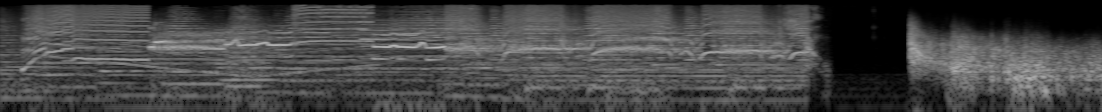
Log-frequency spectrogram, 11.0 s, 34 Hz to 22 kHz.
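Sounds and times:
held music: 0.0 - 8.2
women screaming: 0.2 - 8.2.

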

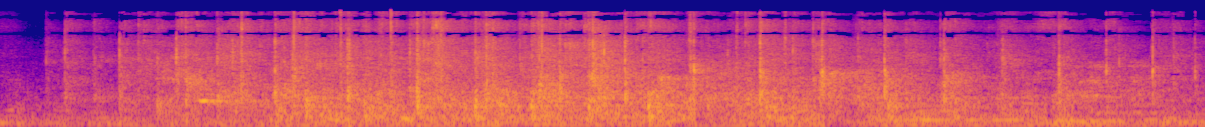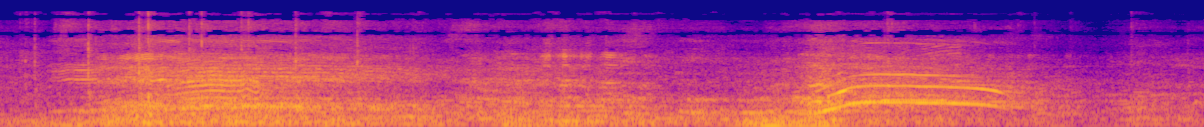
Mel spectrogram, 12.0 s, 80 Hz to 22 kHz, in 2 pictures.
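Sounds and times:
crowd applauding: 0.0 - 8.2.

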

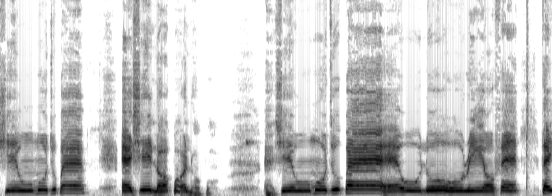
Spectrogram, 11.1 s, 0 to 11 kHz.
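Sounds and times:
breath: 1.8 - 2.4, 4.5 - 5.2.

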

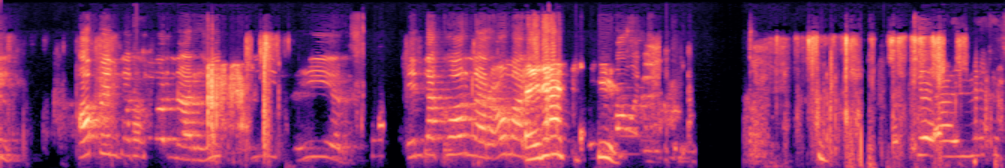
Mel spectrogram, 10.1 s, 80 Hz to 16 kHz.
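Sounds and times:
microphone noise bursts and clicks: 7.4 - 10.0.

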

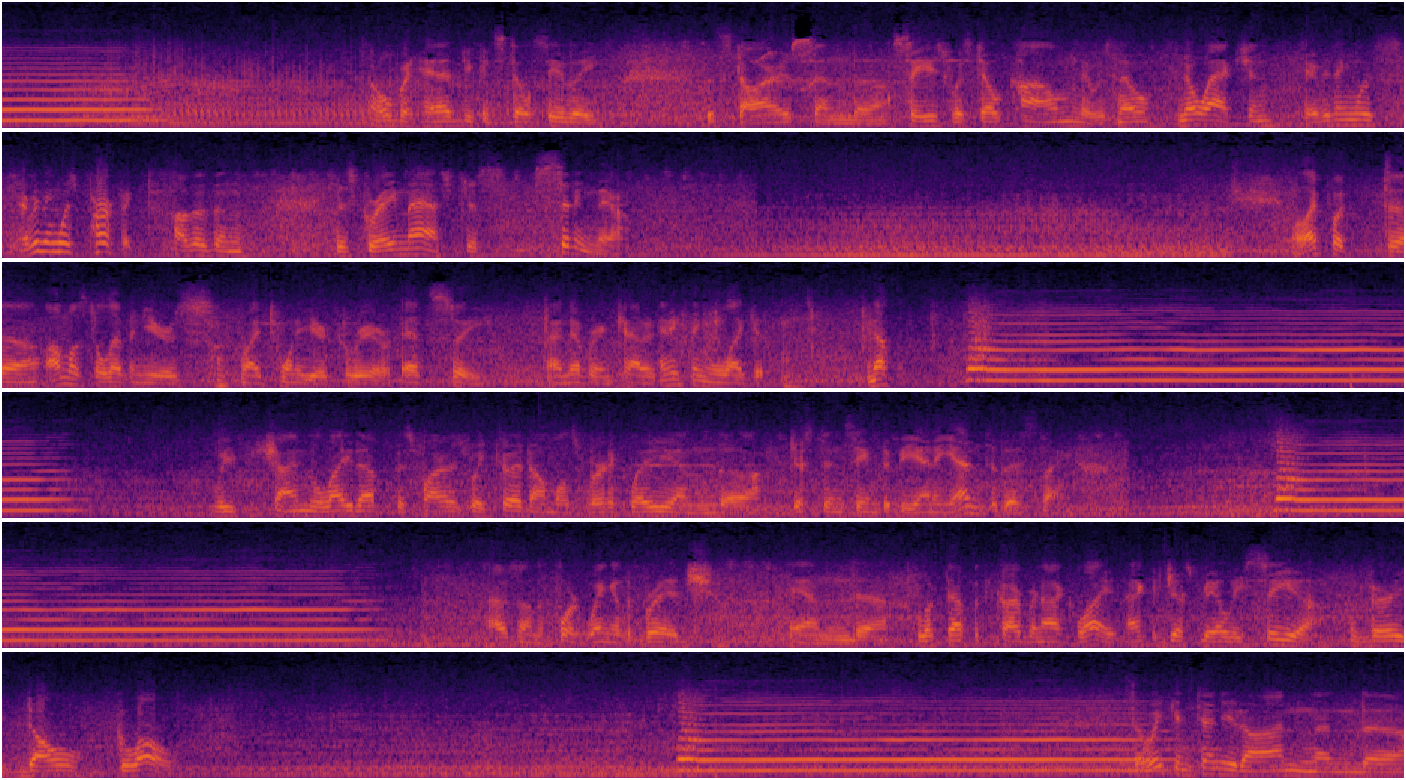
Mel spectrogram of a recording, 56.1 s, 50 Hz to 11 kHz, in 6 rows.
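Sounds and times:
ship's horn blast: 0.0 - 6.4, 23.3 - 29.8, 35.4 - 41.4, 48.5 - 55.8
low droning hum: 0.0 - 56.0.

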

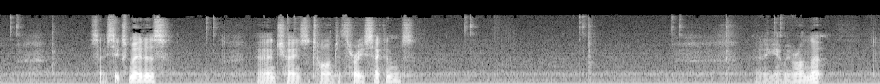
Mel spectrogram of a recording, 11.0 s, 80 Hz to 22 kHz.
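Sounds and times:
low electrical hum: 0.0 - 11.0
computer mouse clicks: 0.1 - 0.8, 2.6 - 2.8, 5.8 - 6.4, 7.2 - 7.5, 8.4 - 9.9.

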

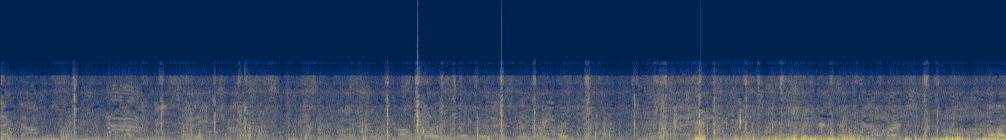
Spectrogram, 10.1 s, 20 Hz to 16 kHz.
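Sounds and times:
footsteps scuffing: 0.0 - 9.8
indistinct voices: 0.0 - 10.0.

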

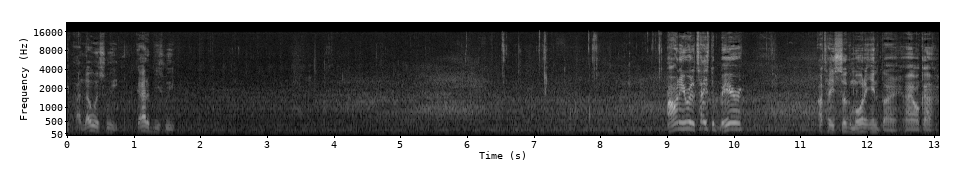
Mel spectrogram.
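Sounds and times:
person chewing: 6.4 - 9.0.

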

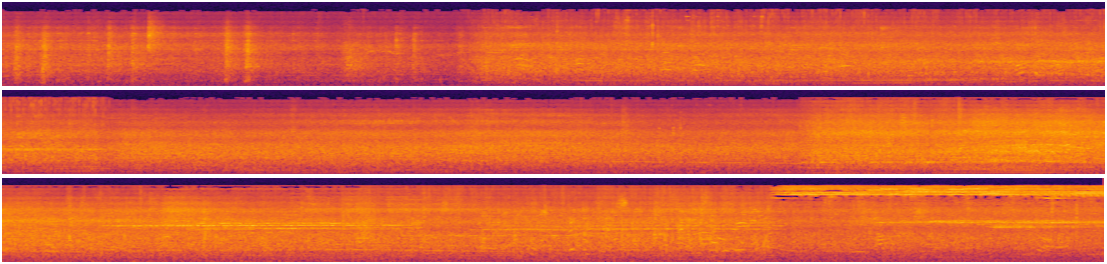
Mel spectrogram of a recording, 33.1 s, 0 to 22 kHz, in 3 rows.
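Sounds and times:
traffic: 0.0 - 33.0
passers-by talking: 4.7 - 12.1, 19.0 - 33.0.

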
